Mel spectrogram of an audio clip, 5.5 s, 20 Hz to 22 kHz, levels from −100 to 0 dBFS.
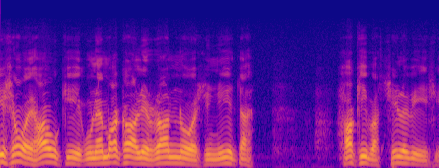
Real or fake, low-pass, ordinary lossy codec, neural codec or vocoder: real; 14.4 kHz; none; none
